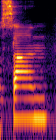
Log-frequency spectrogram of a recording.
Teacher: San, like three, is also san, using the first tone.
